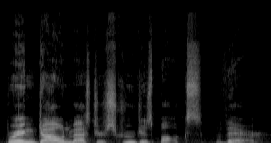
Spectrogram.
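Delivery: loud, slow schoolmaster's cry; terrible voice crying. A narrator's reading. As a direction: bellow down the hall. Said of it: "A terrible voice in the hall cried".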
